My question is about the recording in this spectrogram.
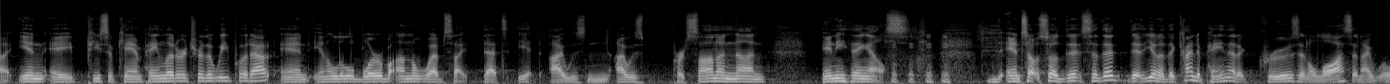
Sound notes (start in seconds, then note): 8.8 laughs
